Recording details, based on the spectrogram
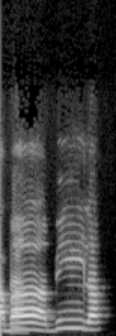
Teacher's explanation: আবা টান হবে, বা টান হবে এবং বি টান হবে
